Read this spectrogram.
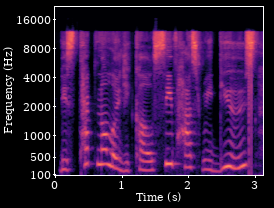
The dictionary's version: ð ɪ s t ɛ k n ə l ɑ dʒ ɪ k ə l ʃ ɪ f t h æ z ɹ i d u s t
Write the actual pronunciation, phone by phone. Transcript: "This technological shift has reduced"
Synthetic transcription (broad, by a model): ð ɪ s t ɛ k n ə l ɑ dʒ ɪ k ə l s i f h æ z ɹ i d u s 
